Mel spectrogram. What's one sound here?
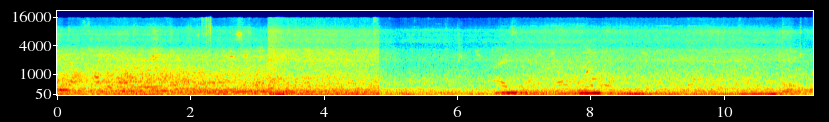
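City traffic rumbles past on a busy street outdoors.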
